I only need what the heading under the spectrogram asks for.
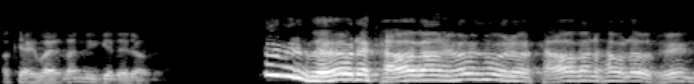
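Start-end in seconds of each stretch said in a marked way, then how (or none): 1.8-4.6 loud, high-pitched, belted delivery in an Irish brogue. Reaching for an Irish accent, the speaker attempts Brad Pitt in Snatch accent. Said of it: "Brad Pitt from Snatch".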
